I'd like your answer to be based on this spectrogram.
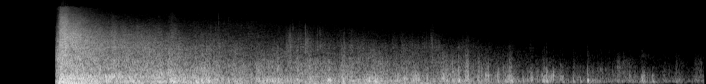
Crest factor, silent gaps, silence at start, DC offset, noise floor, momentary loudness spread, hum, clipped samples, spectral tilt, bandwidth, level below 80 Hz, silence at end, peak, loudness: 16 dB; none; 0.55 s; under 0.1%; -43 dBFS; 21 LU; none; under 0.1%; -5.5 dB/octave; 16 kHz; -24 dBFS; 0.5 s; 0 dBFS; -16 LUFS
